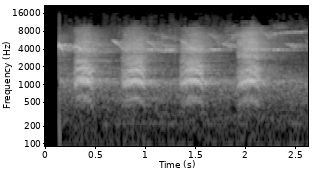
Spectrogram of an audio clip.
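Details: Common raven (Corvus corax) meeting others in a larch near Krasnoyarsk, Siberia, in May 2013, gives four harsh, hoarse calls about half a second apart, with faint high chirps in the background.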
